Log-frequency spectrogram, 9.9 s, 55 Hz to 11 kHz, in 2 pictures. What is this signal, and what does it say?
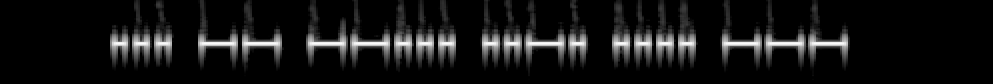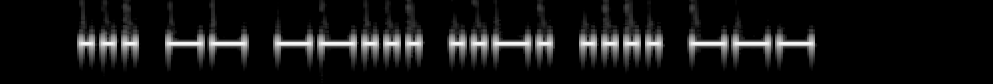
Morse code, heard as a keyed tone, about 22 wpm, 700 Hz. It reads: SM7FHO SM7FHO
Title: DXCC-100 Call Signs - 6 Characters - Repeated 3x - 22wpm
